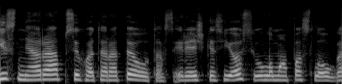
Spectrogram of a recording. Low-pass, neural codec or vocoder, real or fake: 14.4 kHz; vocoder, 44.1 kHz, 128 mel bands, Pupu-Vocoder; fake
